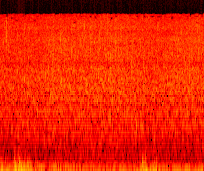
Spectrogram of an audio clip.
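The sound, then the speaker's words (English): Water flows in a stream, a steady low rushing and rumbling wash with slight swells, continuous and without voices. “You're going to hear the sound of water because I'm sitting by a stream.”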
